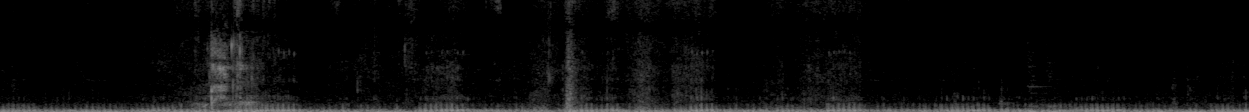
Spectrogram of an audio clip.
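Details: Purring Siamese cat named Rachel that bites while it purrs: a continuous low, pulsing rumble, with a short brighter rustling burst near the start and occasional soft clicks.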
